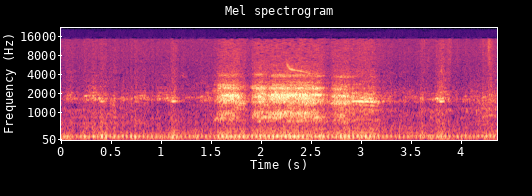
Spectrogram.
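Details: Rooster roaming free across Hmong hillside fields and forest, foraging on grass; a single hoarse crow of about one and a half seconds, rising then holding, set against a steady low engine-like drone and distant bird chirps.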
